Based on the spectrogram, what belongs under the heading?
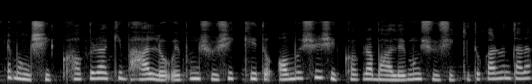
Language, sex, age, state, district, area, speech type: Bengali, female, 18-30, West Bengal, Bankura, urban, spontaneous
